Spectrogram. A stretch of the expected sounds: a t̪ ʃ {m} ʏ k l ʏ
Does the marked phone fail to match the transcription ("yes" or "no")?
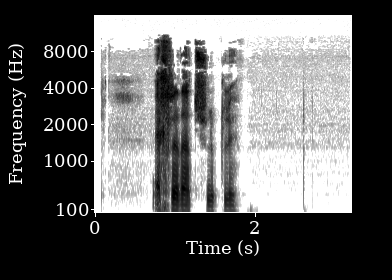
yes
